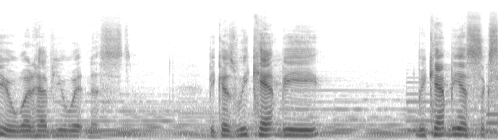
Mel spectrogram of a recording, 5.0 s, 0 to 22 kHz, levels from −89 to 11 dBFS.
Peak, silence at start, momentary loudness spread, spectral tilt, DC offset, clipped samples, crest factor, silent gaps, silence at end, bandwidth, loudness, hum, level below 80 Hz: -8 dBFS; 0 s; 18 LU; -6 dB/octave; under 0.1%; under 0.1%; 22 dB; none; 0 s; 13.5 kHz; -29 LUFS; none; -74 dBFS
